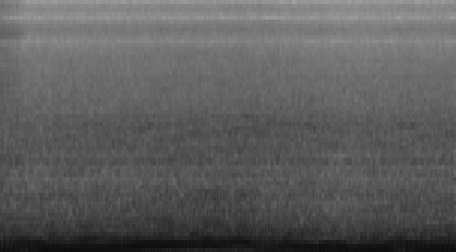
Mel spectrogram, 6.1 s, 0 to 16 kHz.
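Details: Car on dyno at full throttle after new ignition coil fitted on cylinder four; deep even roar with no breaking up or hesitation, misfire fixed; about 323 wheel horsepower and about 300 torque.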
